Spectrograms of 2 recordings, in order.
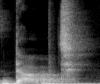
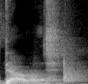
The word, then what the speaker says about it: doubt: people pronounce this as dubbed they pronounce the b but you don't have to pronounce the b the b is silent so it's doubt so i think you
